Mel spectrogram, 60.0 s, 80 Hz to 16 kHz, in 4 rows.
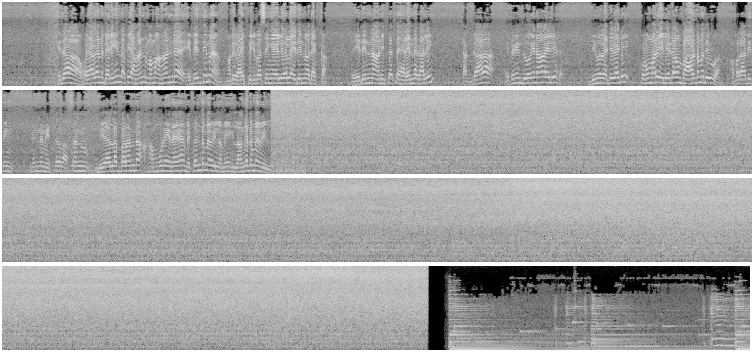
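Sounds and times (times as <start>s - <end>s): waterfall pouring: 20.4s - 53.5s.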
